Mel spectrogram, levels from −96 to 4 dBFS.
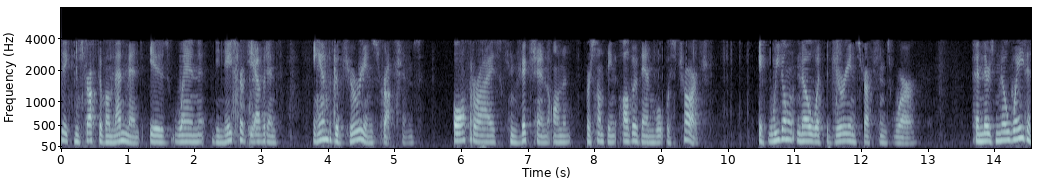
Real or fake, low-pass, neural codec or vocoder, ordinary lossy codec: real; 7.2 kHz; none; AAC, 16 kbps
